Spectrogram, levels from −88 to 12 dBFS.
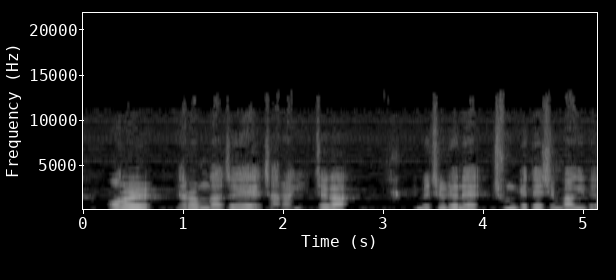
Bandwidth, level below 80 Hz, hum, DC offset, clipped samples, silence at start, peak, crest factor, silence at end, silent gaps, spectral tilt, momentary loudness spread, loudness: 13 kHz; -78 dBFS; none; under 0.1%; under 0.1%; 0.25 s; -14 dBFS; 22 dB; 0 s; none; -3 dB/octave; 14 LU; -35 LUFS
